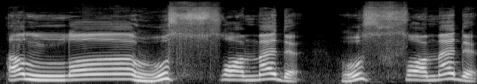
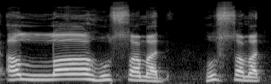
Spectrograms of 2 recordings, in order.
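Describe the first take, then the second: First: اللہ الصمد with heavy ص and full shadda; correct full shadda. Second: اللہ الصمد with the shadda cut short; wrong weak shadda. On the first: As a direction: give the shadda its full length. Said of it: "صاد کو ایک تو موٹا پڑھیں". (پوری شد کے ساتھ درست) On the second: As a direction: show the mistake to avoid. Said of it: "یہ غلط ہو گیا". (شد کم، غلط انداز) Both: Shown as a demonstration.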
